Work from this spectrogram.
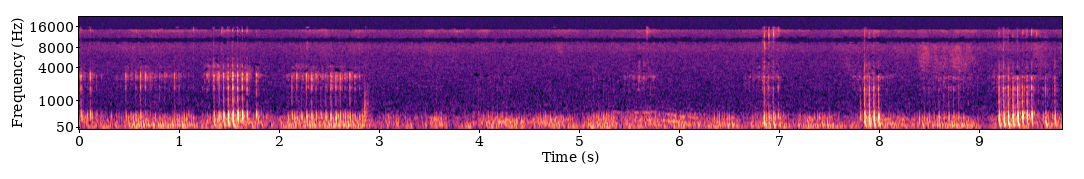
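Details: Big F2 Savannah cat Kumba cuddling with its owner in the morning and purring loud; rumbling purr with sharp louder bursts near 1.5, 8 and 9.5 seconds, quieter steady stretches between.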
